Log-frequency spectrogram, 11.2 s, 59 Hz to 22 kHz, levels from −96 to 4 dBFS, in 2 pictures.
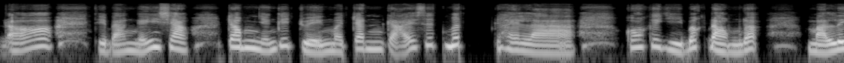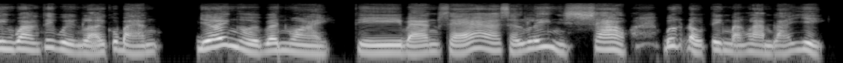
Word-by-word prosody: Đó, 275 +8 +1 0.3
thì 190 - -2
bạn 190 +2 -3
nghĩ 240 +9 0
sao, 230 -5 +2 0.3
trong 265 -3 +4
những 205 -1 -2
cái 300 - -3
chuyện 165 +2 0
mà 180 - -3
tranh 225 +2 -2
cãi, 235 - -2
xích 320 0 -7
mích 315 +2 +3 0.2
hay 210 -5 -2
là 160 -3 0 0.3
có 260 +1 -2
cái 275 -2 -3
gì 190 -5 -1
bất 250 +2 -1
đồng 170 -3 +3
đó 230 - +2 0.3
mà 170 -3 +2
liên 220 +3 +5
quan 215 -3 +3
tới 260 - -3
quyền 185 -7 +1
lợi 170 +1 +1
của 225 - -1
bạn 170 -2 -2 0.3
với 295 +6 +8
người 195 - +2
bên 195 +1 +3
ngoài, 160 -5 -2 0.2
thì 160 -1 +2
bạn 160 +3 +1
sẽ 200 +6 +1
xử 175 -1 -2
lý 235 - +2
làm 185 - -3
sao, 215 0 +2 0.2
bước 305 0 -1
đầu 165 - +2
tiên 210 0 -1
bạn 165 +1 -3
làm 165 -3 -2
là 155 - -4
cái 190 +5 -7
gì? 180 - +2
195 Hz, 260 wpm, -23 LUFS, 170-235 Hz, 0.3 s, với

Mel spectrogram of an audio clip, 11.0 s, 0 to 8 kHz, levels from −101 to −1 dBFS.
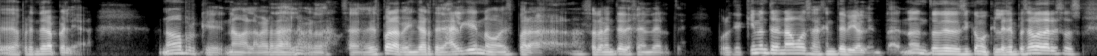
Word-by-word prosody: aprender 120 +3 -2
a 140 - +4
pelear?', - - -7 0.6
'No, 180 -4 0
porque' 125 -9 -8
'No, 115 -1 -2
la 105 - -6
verdad, 110 0 -1
la 110 - -5
verdad'. 110 0 -8
O - - -30
sea, 110 0 -5
'¿es 120 - -2
para 125 - +6
vengarte 120 +1 +1
de 115 - 0
alguien, 160 +9 +2
o 120 -2 0
es 120 +2 -6
para 115 -5 -1 0.4
solamente 120 +2 0
defenderte?', 115 -2 -5 0.3
porque 115 0 -10
aquí 175 +11 -5
no 195 - +2
entrenamos 165 -4 +3
a 125 - -2
gente 130 0 0
violenta", 120 - -3
¿no?, - - -2
entonces, 145 -4 +3
así 130 0 -2
como 135 -2 +1
que 120 - -8
les 120 0 +2
empezaba 135 +8 +4
a - - +7
dar 165 - +8
esos 145 -4 -5
125 Hz, 215 wpm, -22 LUFS, 115-145 Hz, 0.6 s, dar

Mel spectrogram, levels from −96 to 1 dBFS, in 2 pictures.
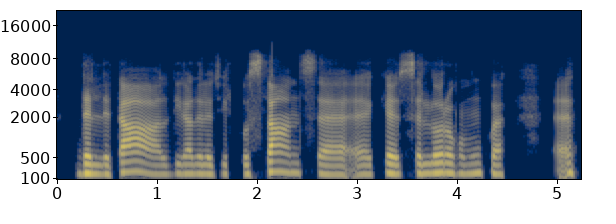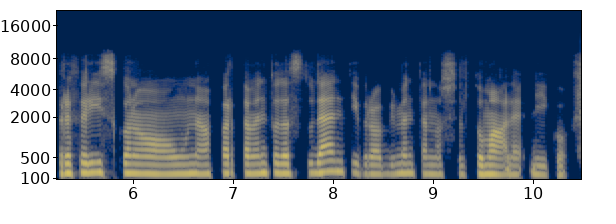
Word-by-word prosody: dell'età, 180 +3 +4
al 170 0 -6
di 180 +2 -11
là 175 0 -2
delle 175 -1 -2
circostanze 185 +3 0
e 165 0 -3
che 180 -3 +4
se 180 +1 -2
loro 190 +1 +3
comunque, 180 -1 -4 0.5
uhm, 195 - -1
preferiscono 185 -2 +1
un 175 +1 0
appartamento 185 +1 -1
da 185 0 +4
studenti 195 +2 0
probabilmente 175 +1 -4
hanno 170 -1 -6
scelto 165 +1 -3
male, 165 -1 +2
dico. 160 -1 -8
180 Hz, 125 wpm, -25 LUFS, 170-190 Hz, 0.5 s, dell'età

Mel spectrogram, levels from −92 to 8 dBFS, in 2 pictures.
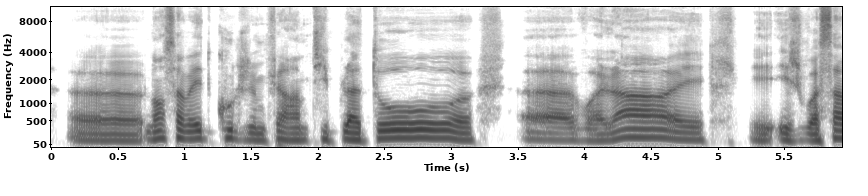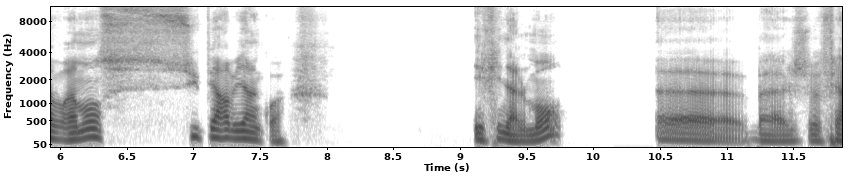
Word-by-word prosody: Heu, 105 0 -1
non, 135 +2 +1
ça 150 - +3
va 130 0 +2
être 130 - -4
cool, 150 -3 -2
je 120 - -8
vais - - -1
me - - -4
faire 120 -4 0
un 110 0 -1
petit 125 +2 -6
plateau, 145 +3 +4
heu 115 - -1 0.4
heu, 115 -1 0
voilà» 150 +9 +3
et 115 -1 -3 0.3
et 110 0 -4
et - - +2
je 100 - -4
vois 110 -1 +3
ça 140 +6 +5
vraiment 130 +7 +1
super 150 +2 -3
bien, 135 -5 +1
quoi. 90 -1 -9 1.4
Et 115 - 0
finalement, 105 -4 -1 0.7
heu, - - -3
bah, 100 -4 -6
je 100 +1 -8
fais 105 +2 -2
120 Hz, 160 wpm, -25 LUFS, 105-140 Hz, 1.4 s, ça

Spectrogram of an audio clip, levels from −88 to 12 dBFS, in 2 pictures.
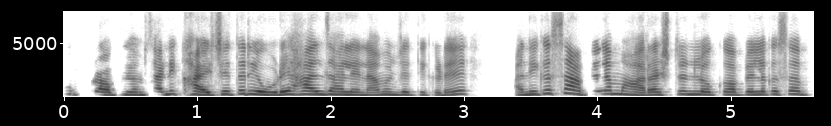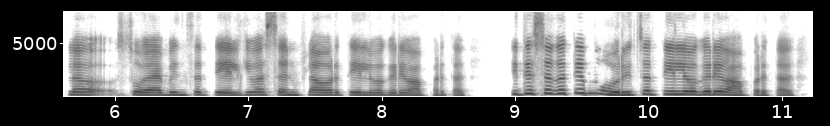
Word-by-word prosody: खूप 300 -6 -17
प्रॉब्लेम्स 245 -2 0
आणि 280 +2 0
खायचे 265 0 +4
तर 330 -1 -1
एवढे 265 -2 +5
हाल 285 -1 +5
झाले 260 -4 +2
ना, 225 0 0
म्हणजे 250 -1 0
तिकडे. 230 +6 -3 0.4
आणि 255 +3 0
कसं 350 +3 +1
आपल्याला 315 -1 +2
महाराष्ट्रीयन 250 +1 0
लोकं 260 -1 0
आपल्याला 260 +2 0
कसं 285 +2 -3
आपलं 260 +2 -3
सोयाबीनचं 230 -1 -1
तेल 220 -2 +1
किंवा 245 +1 -1
सनफ्लॉवर 225 -2 -1
तेल 225 -1 -1
वगैरे 215 0 -3
वापरतात. 200 -1 -6 0.4
तिथे 325 +3 0
सगळं 350 +1 +1
ते 390 - +2
मोहरीचं 255 -3 +2
तेल 285 -1 +3
वगैरे 275 0 +3
वापरतात. 200 - -3
250 Hz, 175 wpm, -21 LUFS, 225-285 Hz, 0.4 s, एवढे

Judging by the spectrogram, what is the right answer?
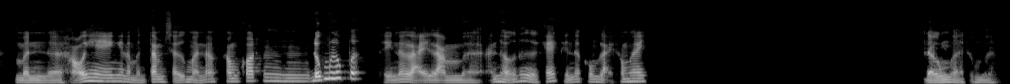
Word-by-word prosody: mình 100 -1 -1 0.2
hỏi - - +4
han 155 -3 +2
hay 145 - -2
là 120 - -2
mình 100 -2 -6
tâm 120 +3 +2
sự 100 -4 -2
mà 105 -3 -2
nó 105 +6 -3
không 140 0 -2
có 160 +1 +4 0.6
đúng 185 +10 +6
lúc 285 +1 +5
á, 270 - +6 0.3
thì 95 - -4
nó 115 +5 0
lại 110 - +4
làm 100 0 +2 0.2
ảnh 125 - -5
hưởng 115 -2 0
tới 155 - -1
người 110 -7 0
khác 150 - 0
thì 110 - -6
nó 125 - -3
cũng 120 0 -5
lại 115 - -2
không 125 +1 -4
hay. 140 0 +1 2.8
Đúng 100 +3 +3
rồi, 105 -3 -3
đúng 105 +3 -8
rồi. 95 0 -10
115 Hz, 200 wpm, -26 LUFS, 100-140 Hz, 2.8 s, đúng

